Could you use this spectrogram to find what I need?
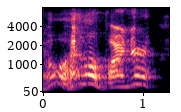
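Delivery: very high, cartoonish character voice. Acting out a plane pilot greeting a passenger: Yosemite Sam voice. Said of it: "it's as Yosemite Sam".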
